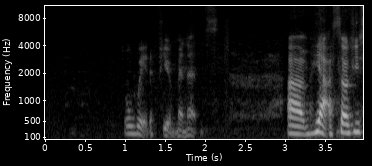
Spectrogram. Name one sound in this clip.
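A young woman speaks with animation over an online call.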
